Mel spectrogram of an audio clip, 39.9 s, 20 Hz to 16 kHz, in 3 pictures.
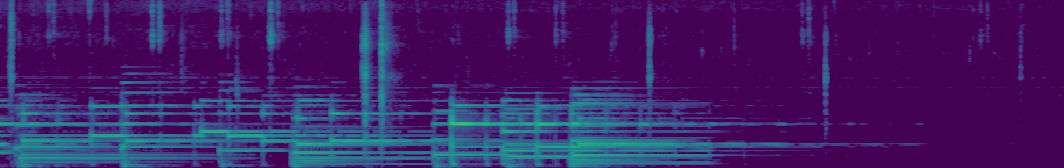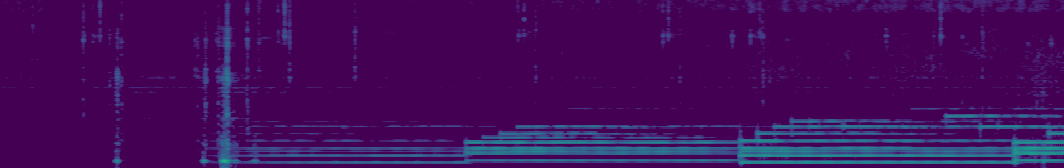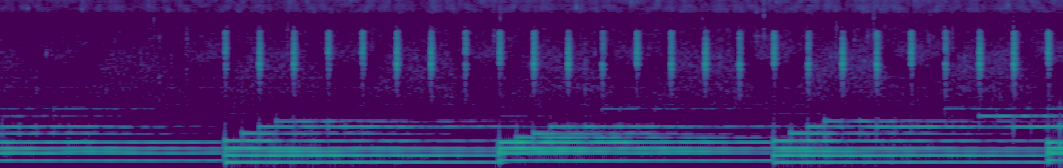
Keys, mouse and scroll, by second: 0.1 ctrl+e, 1.1 middle click, 1.9 click, 2.8 click, 4.7 g, 6.9 click, 8.1 e, 10.3 e, 12.7 e, 14.7 ctrl+z, 15.7 ctrl+z, 16.0 ctrl+z, 17.7 e, 19.9 e, 21.7 e, 22.9 ctrl+z, 24.3 click, 25.4 ctrl+z, 28.8 ctrl+z, 29.6 e, 32.8 e, 37.4 click, 38.4 e.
